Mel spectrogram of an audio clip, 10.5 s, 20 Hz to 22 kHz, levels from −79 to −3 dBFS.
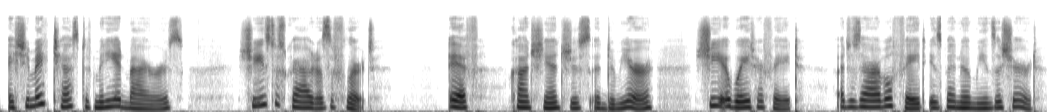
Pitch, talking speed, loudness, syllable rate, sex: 205 Hz, 165 wpm, -19 LUFS, 5.5 syllables/s, female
